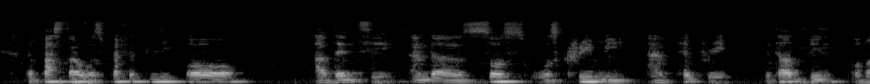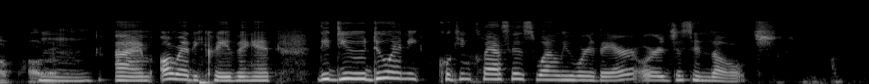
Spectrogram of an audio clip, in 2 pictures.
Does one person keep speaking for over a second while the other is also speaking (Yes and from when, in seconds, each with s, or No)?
No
